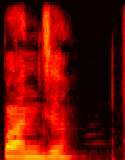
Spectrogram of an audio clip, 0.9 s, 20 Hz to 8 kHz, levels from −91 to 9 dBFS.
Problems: background conversations at intervals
